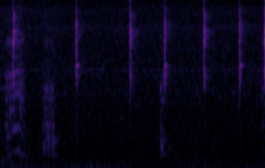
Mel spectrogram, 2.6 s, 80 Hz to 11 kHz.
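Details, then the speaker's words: 2016 Ducati Diavel with its brake light stuck on, investigated after disconnecting another part made no difference: crisp light clicks roughly every third of a second as the front brake micro switch actuates, though it could still be shorted or locked on. "So at that point I decided to investigate the front of the bike, and whilst I could hear the micro switch"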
